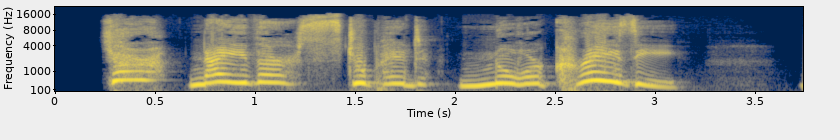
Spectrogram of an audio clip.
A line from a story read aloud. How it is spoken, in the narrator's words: Gemma shouted, returning to her previous rage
